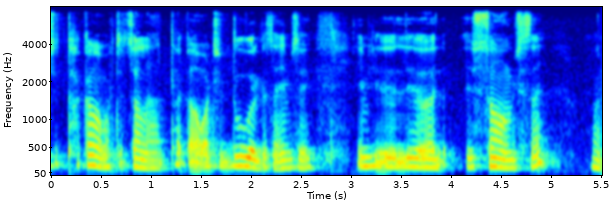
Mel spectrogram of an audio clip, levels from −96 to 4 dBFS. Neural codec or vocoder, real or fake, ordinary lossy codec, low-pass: none; real; none; 7.2 kHz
